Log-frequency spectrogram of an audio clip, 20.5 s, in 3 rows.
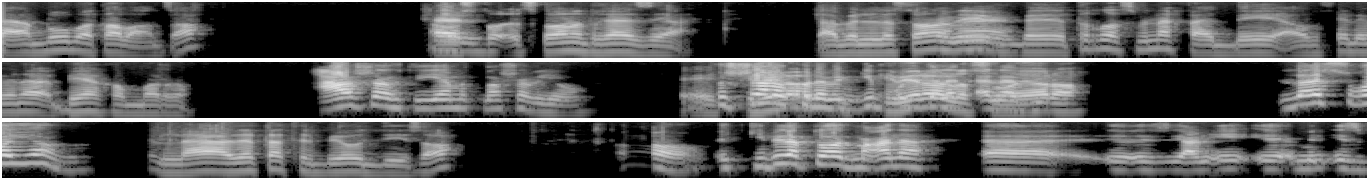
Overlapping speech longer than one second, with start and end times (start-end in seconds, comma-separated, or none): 10.4-12.2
